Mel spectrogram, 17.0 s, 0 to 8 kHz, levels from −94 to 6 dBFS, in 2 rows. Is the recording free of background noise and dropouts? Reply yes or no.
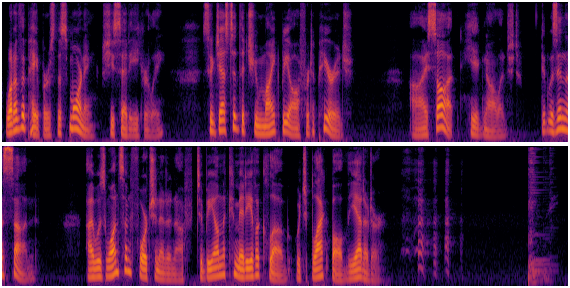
no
